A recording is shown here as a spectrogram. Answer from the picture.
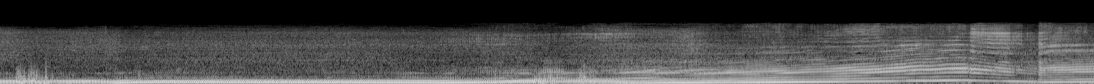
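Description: Car engine running steadily, then revving up in a long rising pitch over several seconds. The pitch drops sharply near the end and starts climbing again.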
